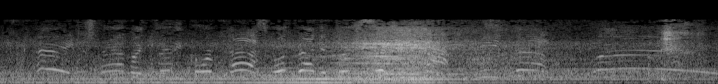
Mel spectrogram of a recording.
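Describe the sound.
A motorboat engine drones steadily as it tows a water skier at Quonicatog, Rhode Island, in summer 1965, its roar swelling briefly midway before easing off, with faint, indistinct voices and outdoor ambience around it.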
